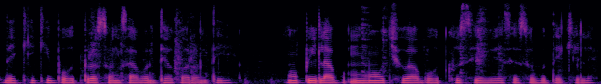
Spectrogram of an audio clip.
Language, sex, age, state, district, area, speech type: Odia, female, 18-30, Odisha, Mayurbhanj, rural, spontaneous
